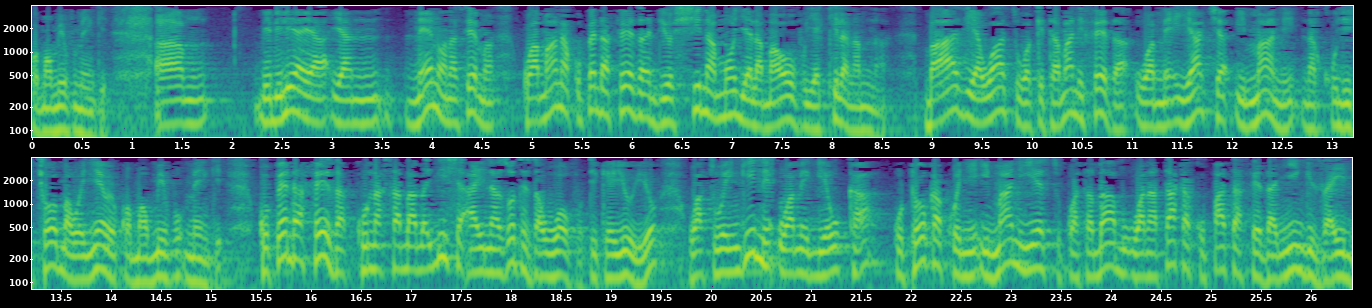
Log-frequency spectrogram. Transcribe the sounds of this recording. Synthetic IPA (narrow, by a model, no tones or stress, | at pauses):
wamaumivumɛŋɡia | ɓiɓiliajajanɛnɔanasɛmakwamaːnakupɛndafɛðandiɔʃinamɔʄalamaɔvujakilanam̩na̰ | ɓaːðijawatuwakitamanifɛðawamɛat͡ʃaʔimaninakuʄit͡ʃɔmawɛɲɛwɛkwamaumivumɛŋɡḭ | kupɛndafɛðakunasaɓaɓiʃaʔainazɔtɛzauɔvutikɛjujɔ | watuwɛŋɡinɛwamɛɠɛukakutɔkakwɛɲɛʔimanijɛsukwasaɓaɓuwanatakakupatafɛðaɲiŋɡizaiɗi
